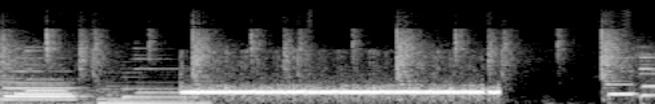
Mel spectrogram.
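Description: Background music with plucked guitar notes, then a telephone ringback tone: one steady ring about two seconds long that cuts off suddenly.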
